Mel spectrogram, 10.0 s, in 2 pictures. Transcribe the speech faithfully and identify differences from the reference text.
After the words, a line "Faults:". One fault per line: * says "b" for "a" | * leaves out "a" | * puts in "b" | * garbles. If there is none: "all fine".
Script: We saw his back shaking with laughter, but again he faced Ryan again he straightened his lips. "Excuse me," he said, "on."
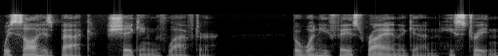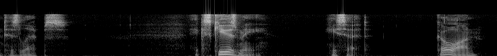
We saw his back shaking with laughter, but when he faced Ryan again he straightened his lips. "Excuse me," he said, "go on."
Faults:
* says "when" for "again"
* puts in "go"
